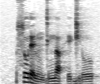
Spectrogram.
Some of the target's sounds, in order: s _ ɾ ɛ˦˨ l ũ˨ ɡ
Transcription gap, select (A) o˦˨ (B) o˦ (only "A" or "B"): B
